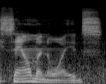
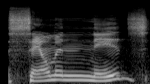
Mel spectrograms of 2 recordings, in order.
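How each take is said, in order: First: The word ends with an 'oids' sound. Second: The word ends with an 'ids' sound. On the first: "I wanna say it like it's android. ... But it's not salmonoids" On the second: "Is it ni is it nids?"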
